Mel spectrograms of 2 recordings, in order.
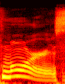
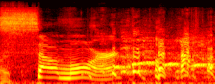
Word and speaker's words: s'mores: Yeah, it's s'mores. What do you say? S'mores. Not some more.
